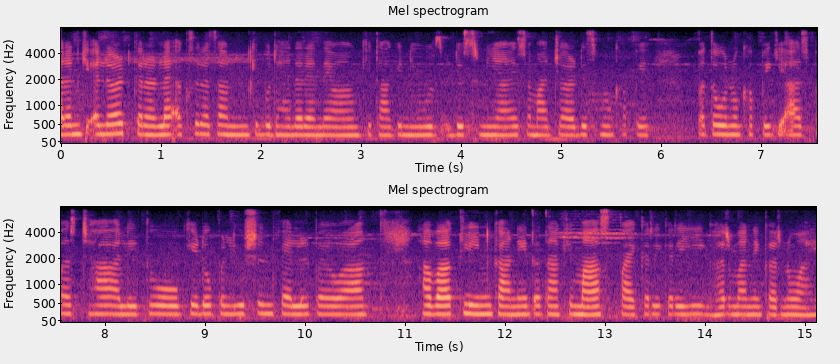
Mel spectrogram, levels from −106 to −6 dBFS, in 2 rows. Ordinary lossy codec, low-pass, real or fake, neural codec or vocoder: none; 7.2 kHz; real; none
